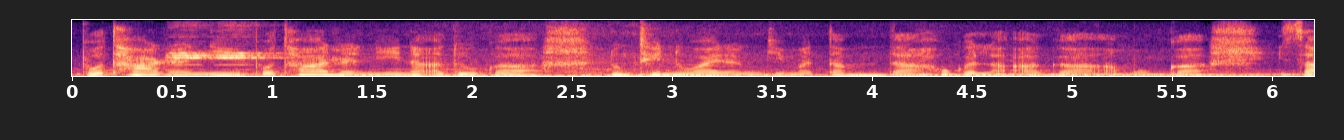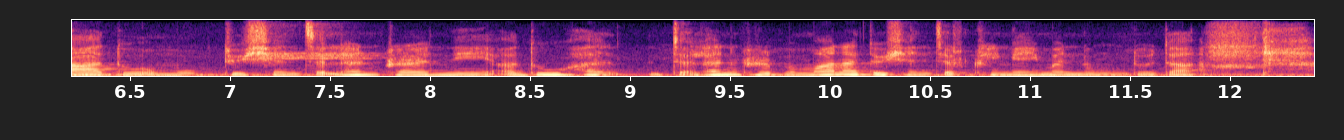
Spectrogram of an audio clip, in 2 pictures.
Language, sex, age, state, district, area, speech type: Manipuri, female, 30-45, Manipur, Tengnoupal, urban, spontaneous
